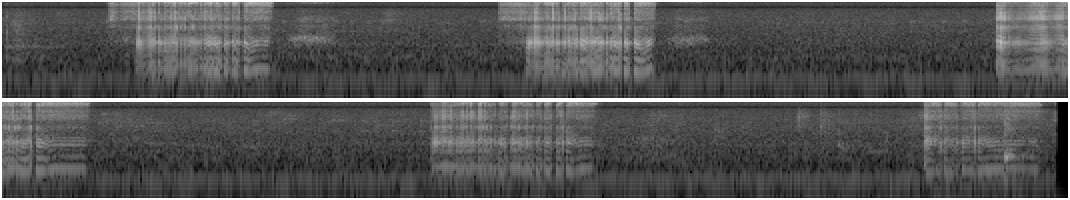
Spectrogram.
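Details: Chewy, a four-and-a-half-month-old Shih Tzu puppy, snoring while asleep indoors: five breathy, rasping snores, each about a second long and spaced roughly three to four seconds apart, with a steady low hum behind.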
